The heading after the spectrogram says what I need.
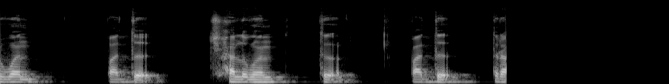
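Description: At 5.06 s the speech just stops mid-sound, a cut-off end: the final buffers never got written, so it drops straight to digital silence without any decay.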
